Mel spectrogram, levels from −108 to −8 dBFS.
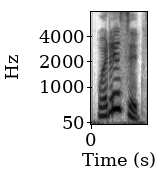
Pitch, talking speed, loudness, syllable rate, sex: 285 Hz, 375 wpm, -14 LUFS, 7.1 syllables/s, female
